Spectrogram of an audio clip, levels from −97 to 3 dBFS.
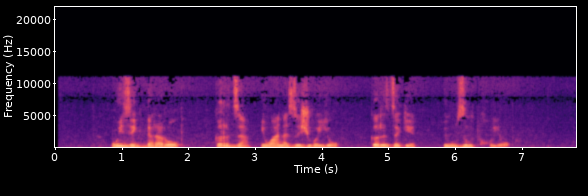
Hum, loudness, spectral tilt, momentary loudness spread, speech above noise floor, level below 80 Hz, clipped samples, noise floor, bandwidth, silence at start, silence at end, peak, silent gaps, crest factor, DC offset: none; -20 LUFS; -5 dB/octave; 12 LU; 36 dB; -56 dBFS; under 0.1%; -55 dBFS; 11.5 kHz; 0.85 s; 1.05 s; -4 dBFS; none; 18 dB; under 0.1%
